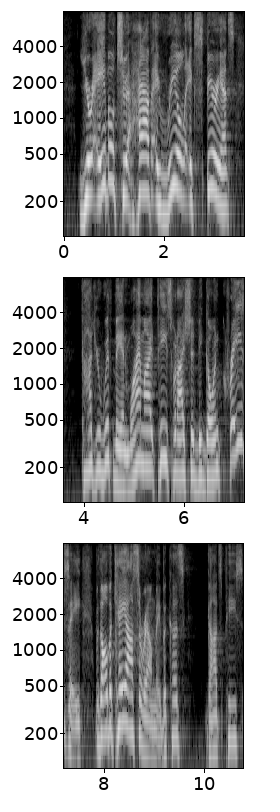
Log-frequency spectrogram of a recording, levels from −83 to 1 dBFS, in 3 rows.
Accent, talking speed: American, 180 wpm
